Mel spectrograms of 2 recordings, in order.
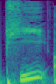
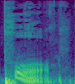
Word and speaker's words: pool: 词汇畅谈，这个单词的拼写是 pool， pool。当然这个发音一定要把那 l 带出来，不然的话就变另外一个意思了。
